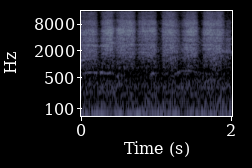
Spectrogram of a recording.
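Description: A paper towel rubbing briskly up and down bare skin on a forearm, in quick repeated strokes at about five a second.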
